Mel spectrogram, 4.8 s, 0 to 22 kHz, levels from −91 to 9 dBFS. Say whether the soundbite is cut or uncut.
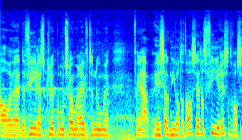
cut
